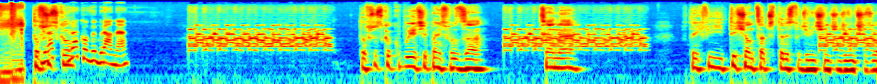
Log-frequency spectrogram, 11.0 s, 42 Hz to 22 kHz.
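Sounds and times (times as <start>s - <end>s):
speech: 0.4s - 1.7s, 4.5s - 6.2s, 6.8s - 7.4s, 8.6s - 10.9s
bright electronic mobile phone ringtone: 2.4s - 4.2s, 6.3s - 8.2s, 10.2s - 10.9s.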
